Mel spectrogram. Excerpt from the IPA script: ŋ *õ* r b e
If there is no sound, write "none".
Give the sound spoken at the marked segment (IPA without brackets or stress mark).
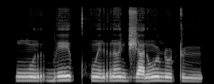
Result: ũ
